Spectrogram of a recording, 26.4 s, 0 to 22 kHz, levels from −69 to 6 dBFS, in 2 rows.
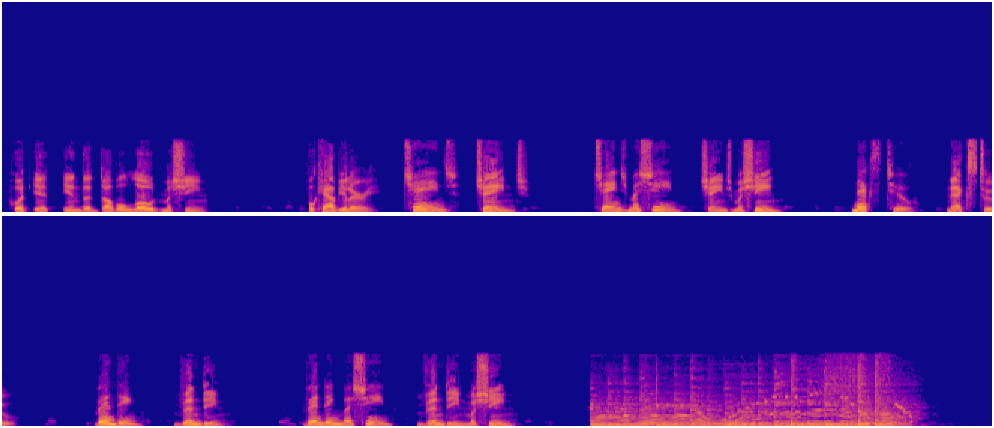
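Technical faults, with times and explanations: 25.45 to 25.9 s, sound cut by the noise suppressor: the sound drops by up to about 19 dB for roughly half a second near the end. The suppressor mistook it for background noise. It turned it down harder than everything else, so it fades abruptly.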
